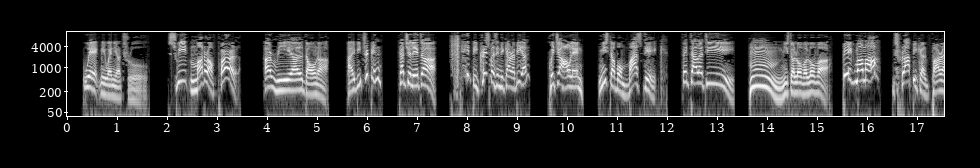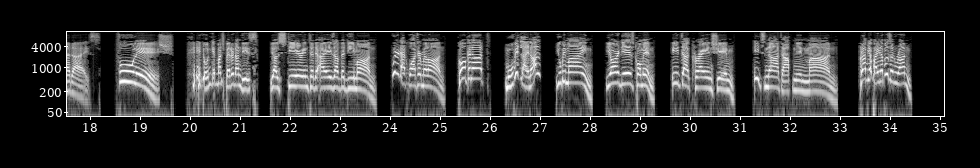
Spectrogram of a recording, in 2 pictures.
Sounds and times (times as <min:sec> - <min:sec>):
Speech: 0:00.4 - 0:34.5.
